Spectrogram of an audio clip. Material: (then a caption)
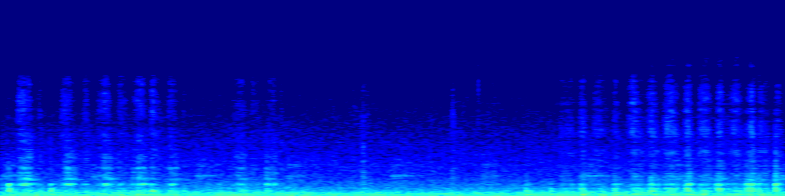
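Wood. A pencil scratches lines near the far edge of the flat top of a small wooden child's stool. Soft, steady scratching and rubbing strokes run throughout, with bright, brief scrapes over a faint low hum.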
